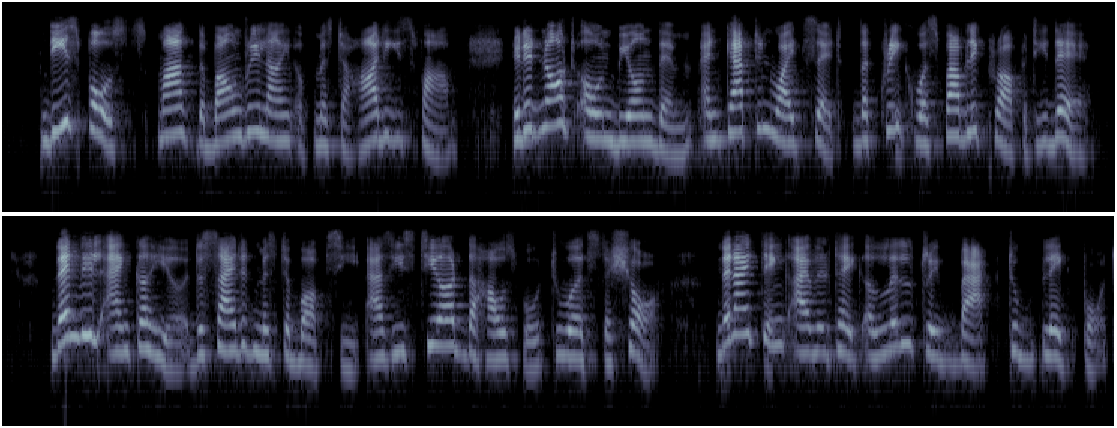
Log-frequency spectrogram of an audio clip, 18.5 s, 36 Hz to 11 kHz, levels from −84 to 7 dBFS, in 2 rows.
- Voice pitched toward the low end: No, very high, 260 Hz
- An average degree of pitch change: Yes, average, 4.6 semitones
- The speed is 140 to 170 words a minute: Yes, average, 165 wpm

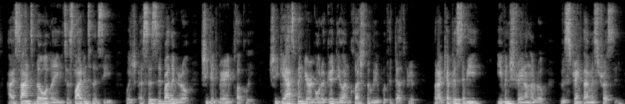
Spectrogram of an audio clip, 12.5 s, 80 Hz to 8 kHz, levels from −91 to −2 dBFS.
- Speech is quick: Yes, fast, 235 wpm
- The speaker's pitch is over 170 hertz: No, low, 125 Hz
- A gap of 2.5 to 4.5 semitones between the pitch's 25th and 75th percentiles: Yes, average, 3.0 semitones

